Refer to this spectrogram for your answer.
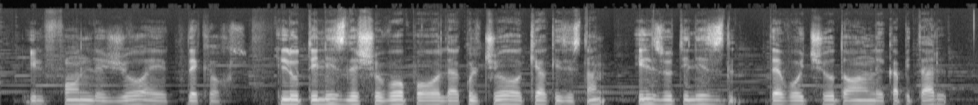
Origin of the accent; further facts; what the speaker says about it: Turkey; now in France; j'habite en France, je suis turc, j'ai 14 ans.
